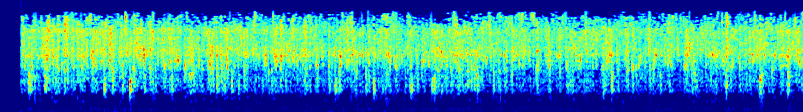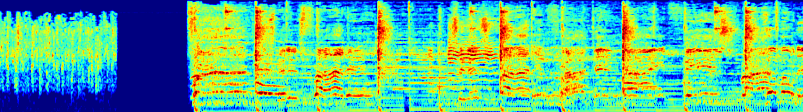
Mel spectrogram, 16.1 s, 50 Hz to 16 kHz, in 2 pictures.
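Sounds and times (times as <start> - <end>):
food frying in hot oil: 0.2 - 9.2.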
